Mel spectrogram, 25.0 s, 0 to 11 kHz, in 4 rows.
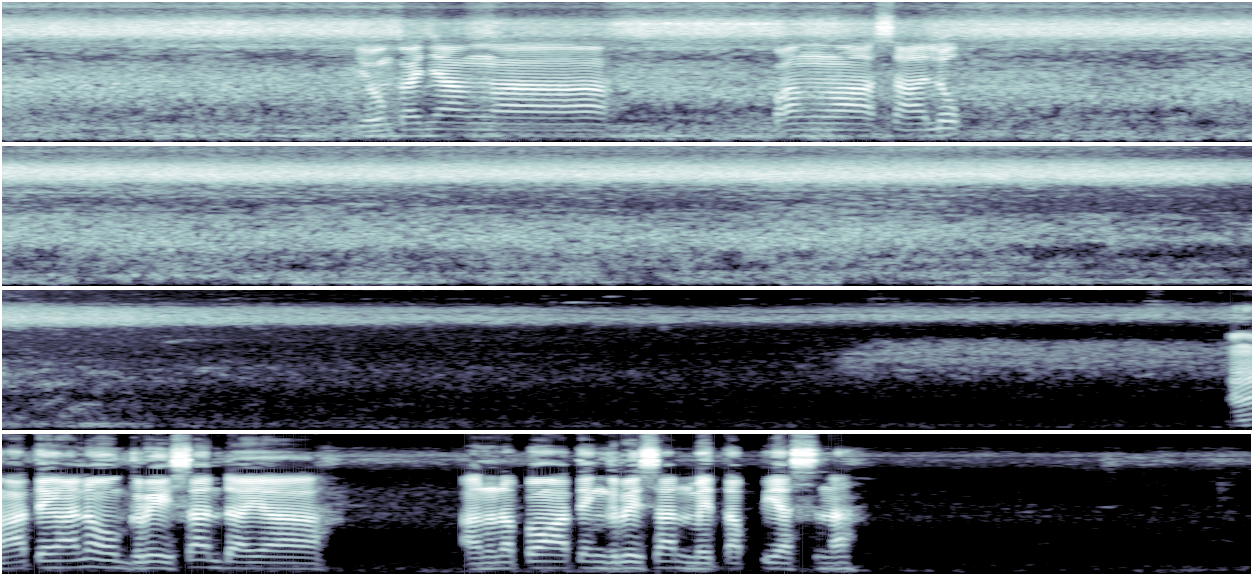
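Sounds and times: engine humming: 0.0 - 14.0.

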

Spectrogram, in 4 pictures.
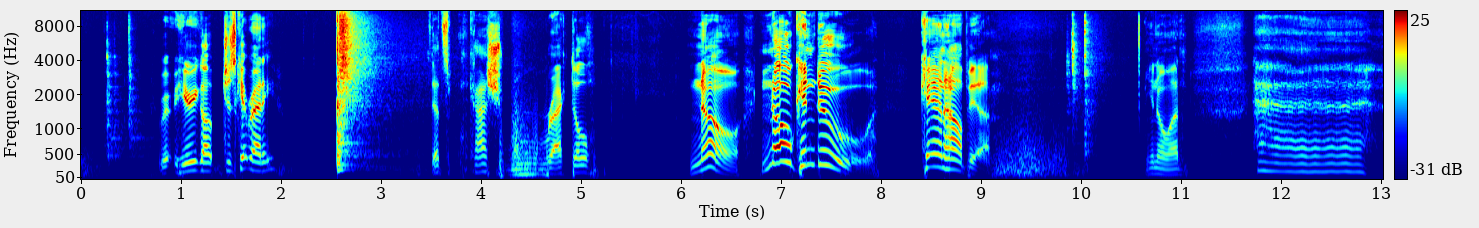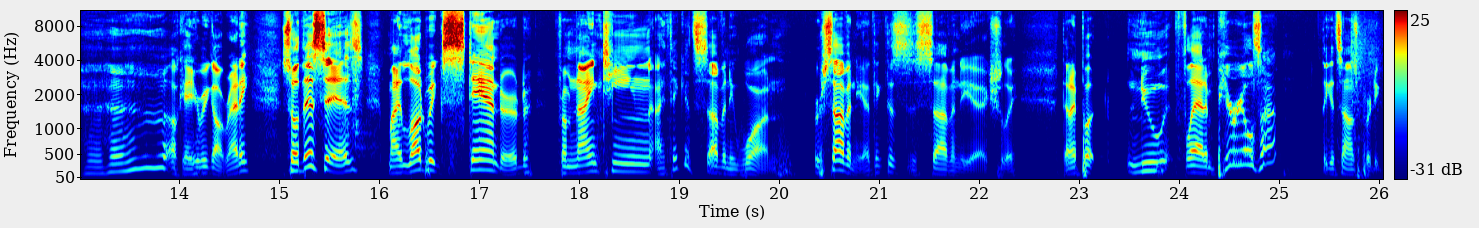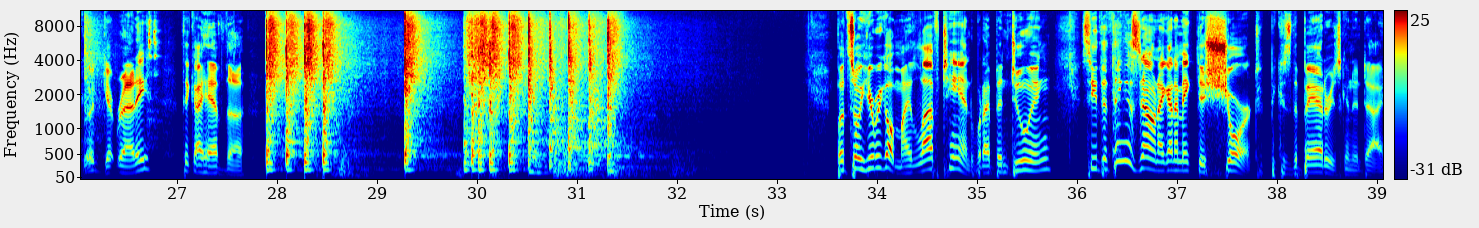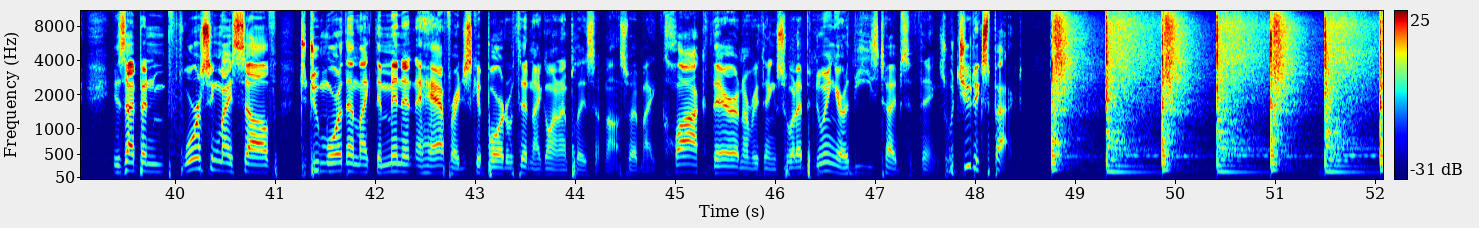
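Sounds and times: drum kit played with sticks: 2.6 - 4.8, 25.7 - 26.9, 27.9 - 32.7, 48.8 - 52.0.

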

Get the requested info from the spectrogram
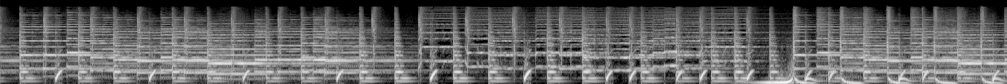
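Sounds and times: electronic keyboard melody: 0.0 - 10.0
electronic dance beat: 0.5 - 10.0
bass note: 7.4 - 8.2.

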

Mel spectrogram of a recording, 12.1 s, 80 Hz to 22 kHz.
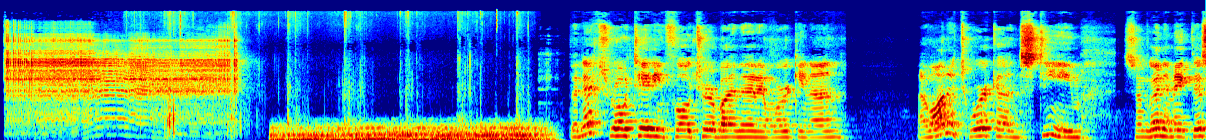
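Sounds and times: deep rumble: 2.7 - 5.6.

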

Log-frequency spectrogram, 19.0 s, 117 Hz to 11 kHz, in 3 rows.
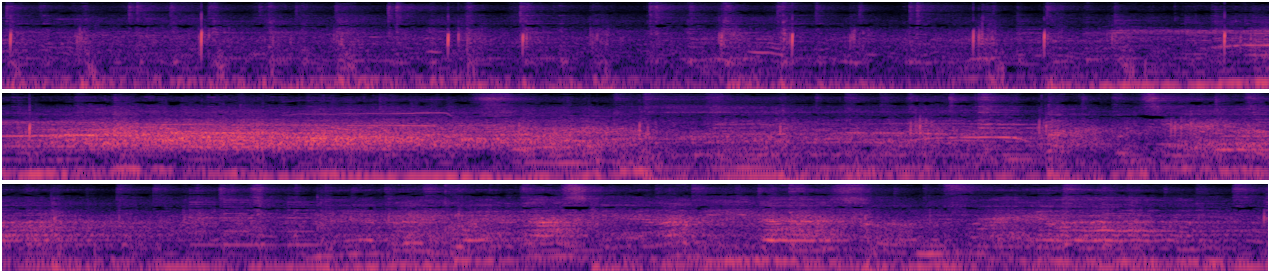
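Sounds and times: live band music: 0.0 - 19.0
audience cheering and whooping: 5.6 - 19.0.

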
